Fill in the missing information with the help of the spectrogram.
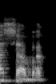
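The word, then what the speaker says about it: שבת: Di mana sabat itu dari shin dikasih pata dan bet dikasih kamats ya. Jadi bacanya jadi sabat.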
